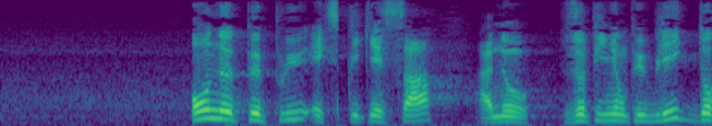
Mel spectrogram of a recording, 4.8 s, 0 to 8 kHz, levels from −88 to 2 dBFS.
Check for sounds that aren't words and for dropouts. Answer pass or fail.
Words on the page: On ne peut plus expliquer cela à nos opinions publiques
pass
